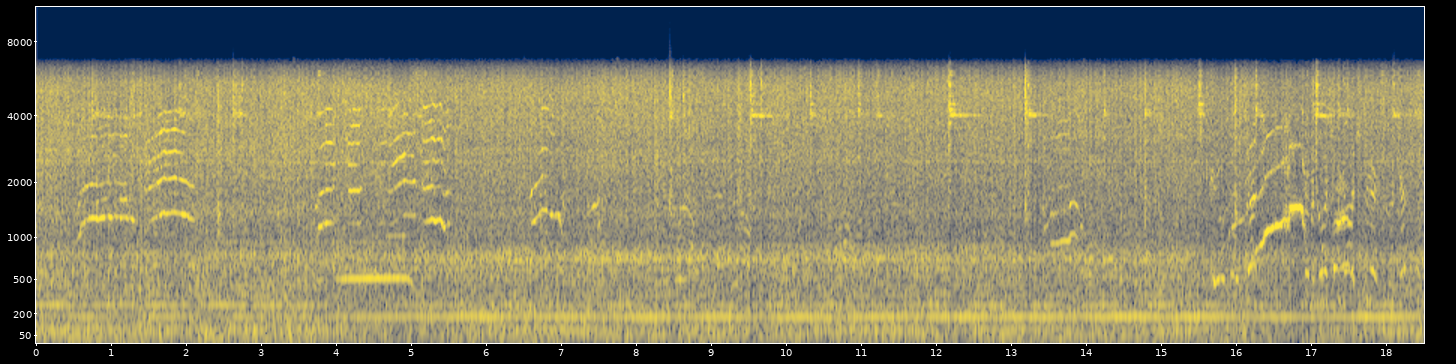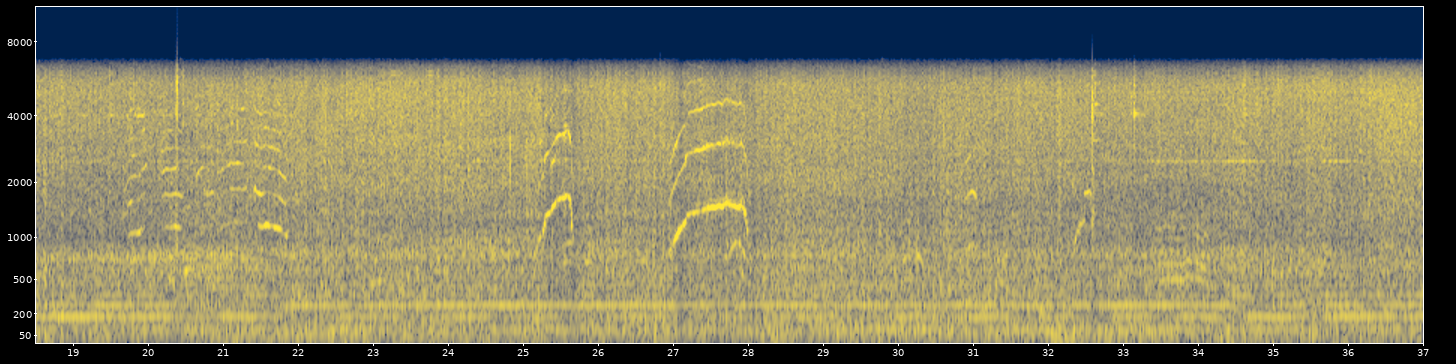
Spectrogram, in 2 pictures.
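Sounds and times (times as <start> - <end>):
propeller engine drone: 0.0 - 37.0
people shouting: 16.1 - 17.1, 25.2 - 25.8, 26.9 - 28.1, 32.3 - 32.6.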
